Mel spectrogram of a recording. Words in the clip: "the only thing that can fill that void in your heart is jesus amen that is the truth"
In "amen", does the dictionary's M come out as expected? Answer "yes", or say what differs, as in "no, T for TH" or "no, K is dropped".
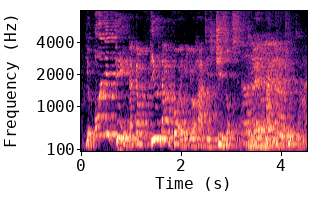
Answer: no, M is dropped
